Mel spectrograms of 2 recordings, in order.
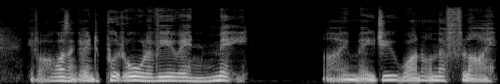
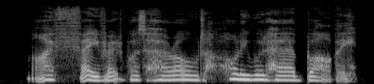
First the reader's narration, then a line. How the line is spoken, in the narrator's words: he murmured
